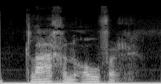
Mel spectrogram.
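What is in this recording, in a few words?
"klagen over", Dutch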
